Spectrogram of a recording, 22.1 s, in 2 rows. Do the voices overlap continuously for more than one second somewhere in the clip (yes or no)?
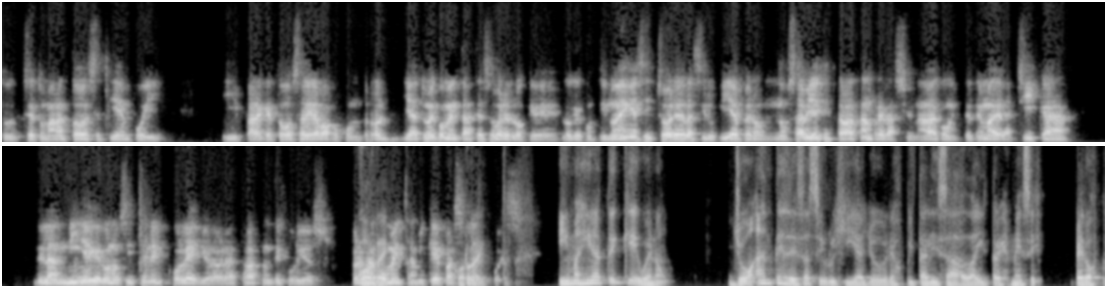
yes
